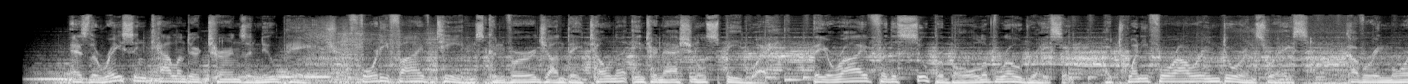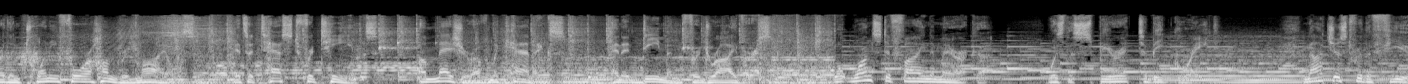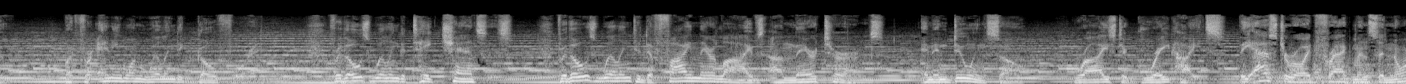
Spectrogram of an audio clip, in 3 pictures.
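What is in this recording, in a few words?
narration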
